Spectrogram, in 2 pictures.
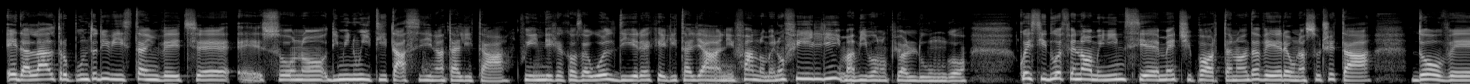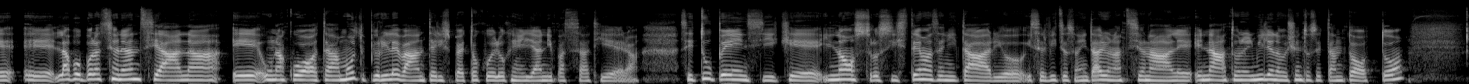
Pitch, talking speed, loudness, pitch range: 200 Hz, 150 wpm, -19 LUFS, 190-220 Hz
